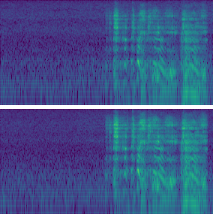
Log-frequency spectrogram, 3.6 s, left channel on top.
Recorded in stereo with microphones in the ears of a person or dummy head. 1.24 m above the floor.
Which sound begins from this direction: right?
Throat clearing, at 1.8 s.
